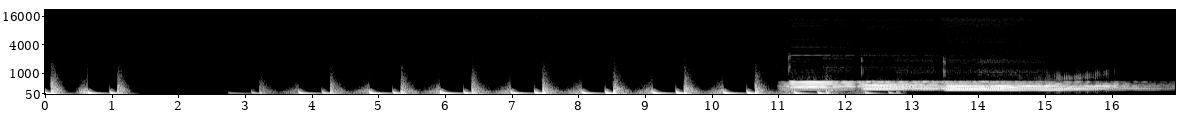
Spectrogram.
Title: Mitral Stenosis - sound & animation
